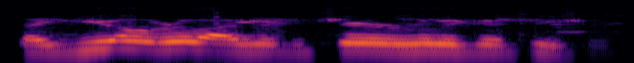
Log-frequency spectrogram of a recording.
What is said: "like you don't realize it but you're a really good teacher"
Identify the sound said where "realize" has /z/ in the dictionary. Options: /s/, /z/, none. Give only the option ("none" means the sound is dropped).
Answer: /z/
